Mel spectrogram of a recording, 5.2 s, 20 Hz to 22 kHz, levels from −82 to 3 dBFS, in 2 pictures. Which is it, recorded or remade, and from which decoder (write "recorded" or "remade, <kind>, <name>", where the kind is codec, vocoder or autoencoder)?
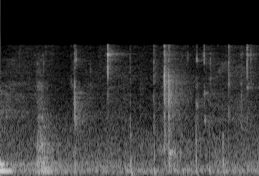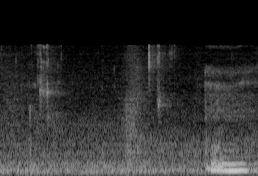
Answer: remade, vocoder, Vocos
